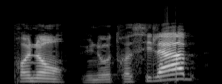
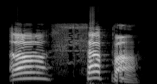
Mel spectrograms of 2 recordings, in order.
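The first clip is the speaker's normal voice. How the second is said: "un sapin" said slowly and high, stress on "un"; "un sapin", lentement, en appuyant sur "un"; 7 semitones higher, 4 dB louder, slower than usual. Shown as a demonstration. ("un sapin" dit lentement, voix plus haute)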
